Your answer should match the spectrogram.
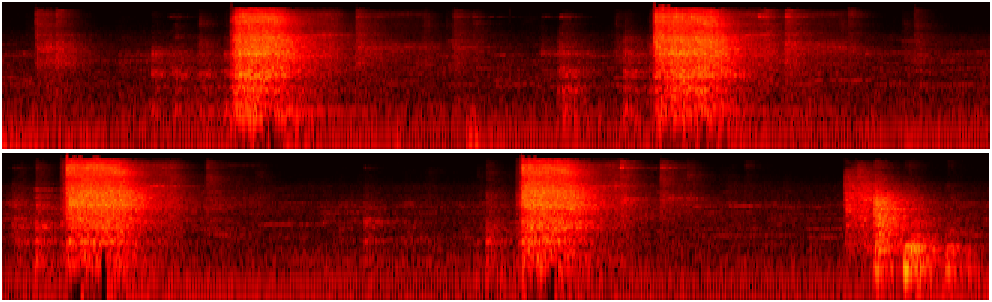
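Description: A pneumatic impact wrench fires in five loud, harsh, buzzing bursts, each about a second long and spaced a few seconds apart, over a low steady background hum and funky music, as the tyre bolts come off and a jacked-up car's tyres are removed one by one in a workshop.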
